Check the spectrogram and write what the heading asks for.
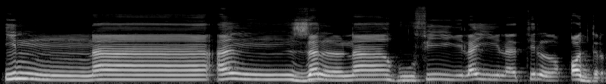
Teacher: Nun bertasydid yang kita keluarkan makhrojnya kita keluarkan suara gunanya dari rongga-rongga hidung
